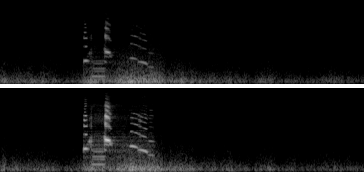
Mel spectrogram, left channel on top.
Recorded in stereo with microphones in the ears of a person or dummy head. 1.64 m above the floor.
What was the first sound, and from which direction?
A bird, 60° right (ahead or behind).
